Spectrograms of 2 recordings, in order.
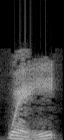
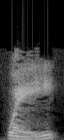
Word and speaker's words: Wěi: Wěi, Wěi, Wěi The diphthong "ei" is spelled EI as in Taipei, which is pronounced in Chinese like this.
